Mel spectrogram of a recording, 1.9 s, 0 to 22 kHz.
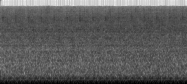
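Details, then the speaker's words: E46 M3 after revised tune fixed limp mode and idling problems, no service engine light or codes, warming up: steady even low idle with smooth regular firing pulse, no misses. Normal idle after fix. "we have a working car no more idling problems"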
